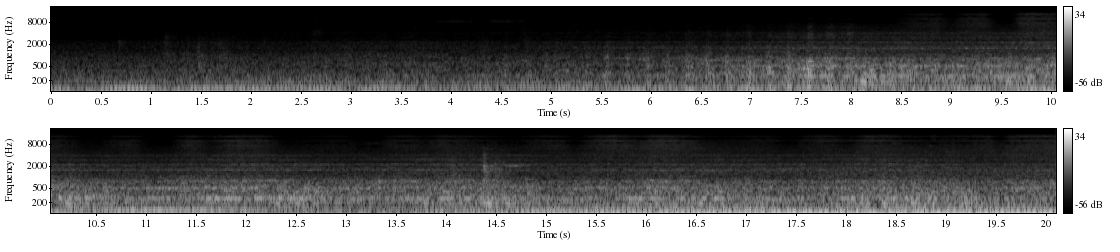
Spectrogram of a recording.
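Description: Metro-North commuter train approaching and running past along the station platform. A rumble grows steadily louder, with the wheels clicking over rail joints in the middle, and a heavy low rumble is loudest near the end.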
